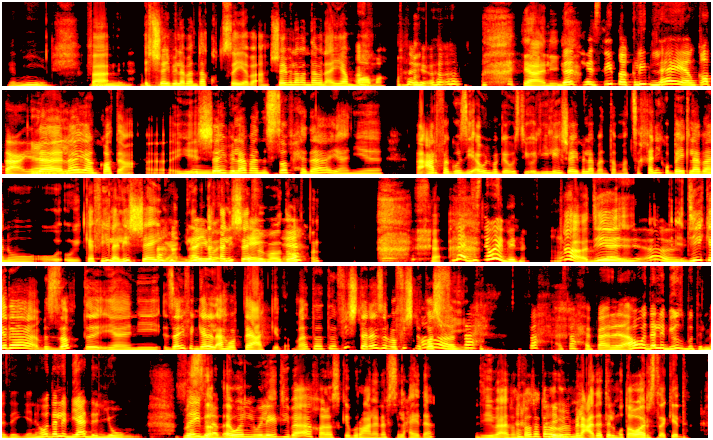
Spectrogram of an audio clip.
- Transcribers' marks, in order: laugh; laughing while speaking: "أيوه"; chuckle; chuckle; chuckle; tapping; chuckle; unintelligible speech; chuckle; laughing while speaking: "أيوه"
- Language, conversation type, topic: Arabic, podcast, إيه طقوسك الصبح مع ولادك لو عندك ولاد؟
